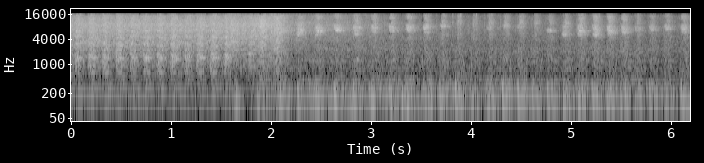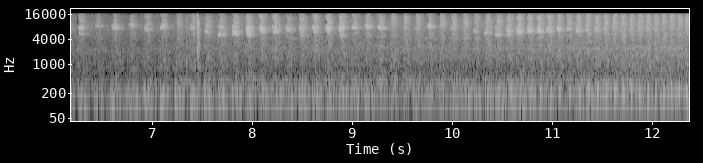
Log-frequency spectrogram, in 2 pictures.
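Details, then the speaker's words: Toyota with idle air control valve cleaned in the throttle body cranks briefly, catches after about two seconds, then idles lumpy and uneven with smoke before smoothing out. "you see and you see it's having a rough time starting so that's that's normal"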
